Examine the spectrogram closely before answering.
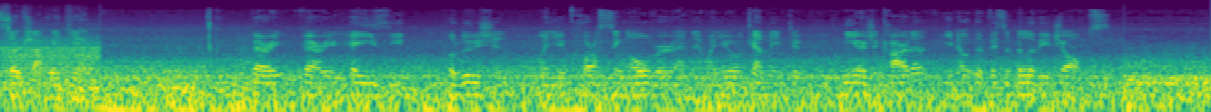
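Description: A man talks to the microphone up close, casually.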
